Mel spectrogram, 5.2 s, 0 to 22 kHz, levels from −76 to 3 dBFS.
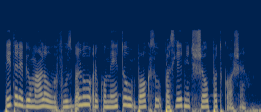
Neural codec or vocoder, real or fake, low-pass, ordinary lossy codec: codec, 16 kHz, 4 kbps, FreqCodec, larger model; fake; 7.2 kHz; none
